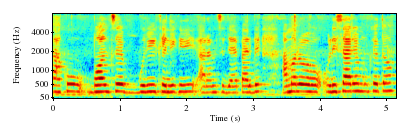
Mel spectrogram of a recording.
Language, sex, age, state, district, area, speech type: Odia, female, 30-45, Odisha, Subarnapur, urban, spontaneous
